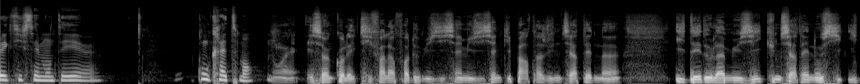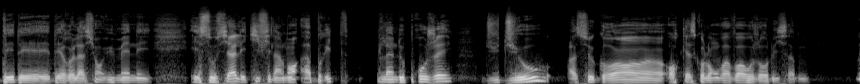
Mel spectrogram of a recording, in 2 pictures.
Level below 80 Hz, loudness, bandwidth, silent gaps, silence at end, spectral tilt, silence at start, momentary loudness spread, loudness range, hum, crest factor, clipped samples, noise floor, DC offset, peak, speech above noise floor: -52 dBFS; -20 LUFS; 15.5 kHz; none; 0 s; -5.5 dB/octave; 0 s; 12 LU; 5 LU; none; 16 dB; under 0.1%; -52 dBFS; 0.3%; -4 dBFS; 33 dB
